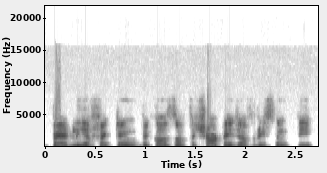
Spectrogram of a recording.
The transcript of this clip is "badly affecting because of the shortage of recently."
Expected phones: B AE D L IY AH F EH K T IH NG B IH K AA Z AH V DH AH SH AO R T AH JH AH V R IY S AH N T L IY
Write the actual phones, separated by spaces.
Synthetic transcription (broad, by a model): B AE D L IY AH F EH K T IH NG B IH K AA Z AH V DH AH SH AO R T AH JH AH V R IY S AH N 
